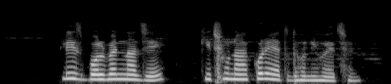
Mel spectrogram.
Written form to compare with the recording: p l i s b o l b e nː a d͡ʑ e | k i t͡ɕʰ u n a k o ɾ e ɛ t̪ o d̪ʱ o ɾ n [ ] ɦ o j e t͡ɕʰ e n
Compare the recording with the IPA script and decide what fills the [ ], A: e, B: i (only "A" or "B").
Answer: B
